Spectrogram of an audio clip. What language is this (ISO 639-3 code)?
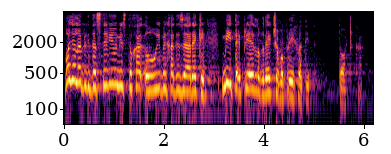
hrv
